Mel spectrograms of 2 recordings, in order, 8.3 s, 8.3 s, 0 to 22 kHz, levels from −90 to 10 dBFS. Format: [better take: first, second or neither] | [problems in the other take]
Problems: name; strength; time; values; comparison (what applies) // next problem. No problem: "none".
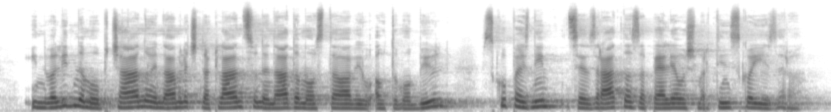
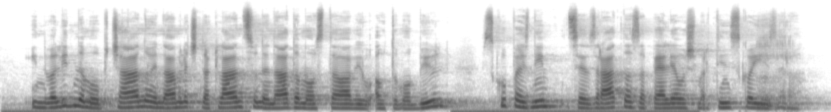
first | background sound (Engine + Fart); 14 dB below the speech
